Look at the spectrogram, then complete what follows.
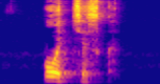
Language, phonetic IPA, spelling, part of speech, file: Russian, [ˈotʲːɪsk], оттиск, noun, RU-оттиск.wav
- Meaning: 1. impression, press, type 2. reprint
